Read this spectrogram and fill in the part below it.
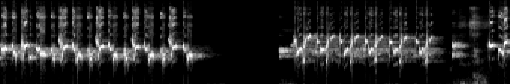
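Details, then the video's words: Fast chattering song of a yellow-vented bulbul in 'ropel panjang' style, used to prompt other bulbuls to sing: two long runs of rapid bubbling notes separated by a silent gap, with a brief low thump near the end. "TRUCUKAN GACOR Ropel Panjang"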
